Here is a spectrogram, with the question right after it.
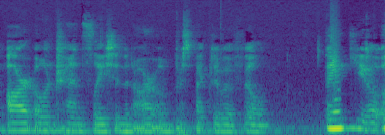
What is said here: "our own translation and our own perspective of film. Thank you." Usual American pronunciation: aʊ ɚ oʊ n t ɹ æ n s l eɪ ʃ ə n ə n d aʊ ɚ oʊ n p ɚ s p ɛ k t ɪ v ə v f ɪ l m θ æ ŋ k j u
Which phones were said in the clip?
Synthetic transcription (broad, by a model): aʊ ɚ oʊ n t ɹ æ n s l eɪ ʃ ə n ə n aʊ ɚ oʊ n p ɚ s p ɛ k t ɪ v ə v f ɪ l m θ æ ŋ k j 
